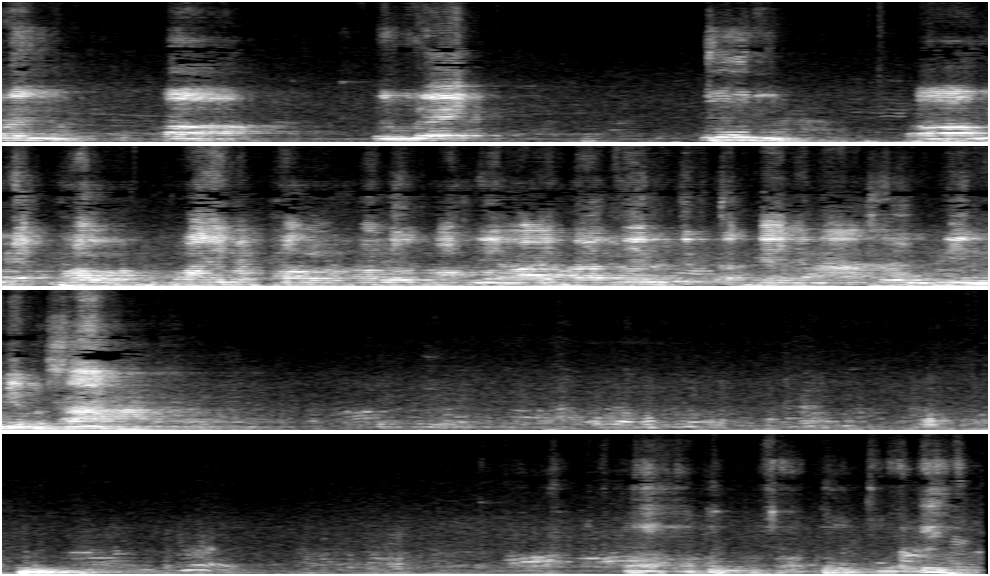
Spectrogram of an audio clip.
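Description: A man speaks steadily through a loudspeaker.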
